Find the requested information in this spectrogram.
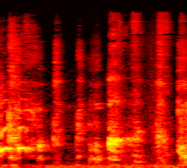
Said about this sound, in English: Yeah, what was the first sound like? Literally that, coughing, like, coughing.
